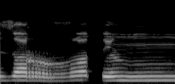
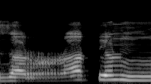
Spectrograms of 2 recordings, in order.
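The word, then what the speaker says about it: ذَرَّةٍ: Pengucapan ro itu dikasih bulat sedikit mulut. Zau jangan terlalu digetarkan. Zar ya, tidak. Dia hanya samar-samar saja. Zawatin ya. Tidak usah terlalu bergetar ra-nya.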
